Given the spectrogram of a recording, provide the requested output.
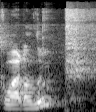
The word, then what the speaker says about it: Guadalupe: that's pronounced manek uh the road that is spelled Guadalupe is pronounced guadaloop and the road that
